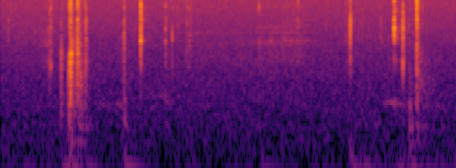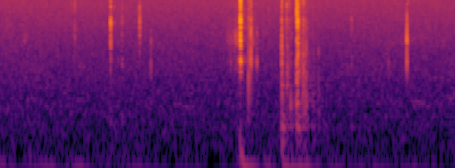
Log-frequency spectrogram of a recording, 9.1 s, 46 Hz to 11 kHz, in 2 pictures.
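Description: A utility knife shaves layers off a solid red and pink Camay soap bar, giving short, crisp scraping and clicking cuts. They come in small clusters, near 0.7, 1.3, 4.0, 7.0 and 7.5 seconds, with quiet hiss in between and bright edges on each cut.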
